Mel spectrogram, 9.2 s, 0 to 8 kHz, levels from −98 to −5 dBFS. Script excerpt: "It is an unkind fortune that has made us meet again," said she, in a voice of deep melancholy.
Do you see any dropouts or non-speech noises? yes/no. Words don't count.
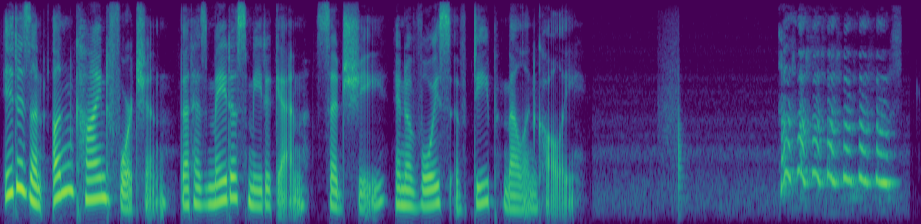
yes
